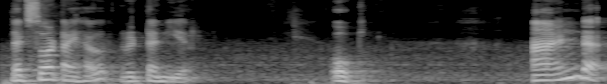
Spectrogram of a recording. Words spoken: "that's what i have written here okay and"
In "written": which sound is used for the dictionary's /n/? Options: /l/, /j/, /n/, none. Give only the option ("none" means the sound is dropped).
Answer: /n/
